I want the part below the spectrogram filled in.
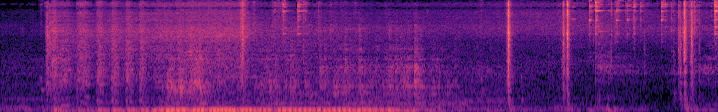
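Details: Honda Accord K-series swap project, in neutral and fuel pump primed after a fuel pump issue was diagnosed, at its first startup attempt. Starter cranks at a steady four pulses a second for a few seconds but never fires; crank, no start.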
